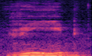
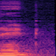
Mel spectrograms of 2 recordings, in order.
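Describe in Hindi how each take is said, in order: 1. स्वर लंबा है, जैसे 'need' में। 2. स्वर छोटा है, जैसे 'bed' में।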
